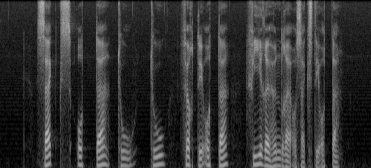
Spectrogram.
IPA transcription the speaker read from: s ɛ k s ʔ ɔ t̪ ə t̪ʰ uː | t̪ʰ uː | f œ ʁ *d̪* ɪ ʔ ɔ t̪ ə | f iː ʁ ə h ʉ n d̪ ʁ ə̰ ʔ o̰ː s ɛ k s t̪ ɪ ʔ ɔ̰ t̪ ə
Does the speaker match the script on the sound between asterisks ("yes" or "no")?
no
